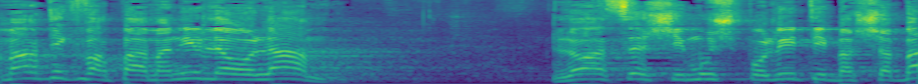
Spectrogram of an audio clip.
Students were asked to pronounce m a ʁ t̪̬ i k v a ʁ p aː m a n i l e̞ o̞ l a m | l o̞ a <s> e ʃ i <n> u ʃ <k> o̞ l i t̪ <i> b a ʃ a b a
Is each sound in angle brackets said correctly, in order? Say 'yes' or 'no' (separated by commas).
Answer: yes, no, no, yes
